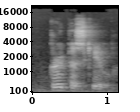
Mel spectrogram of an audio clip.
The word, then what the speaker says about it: groupuscule: I still can't say it. – Groupuscule. – Groupuscule. Let's just let... – Groupuscule. – That's apparently how we should pronounce it.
